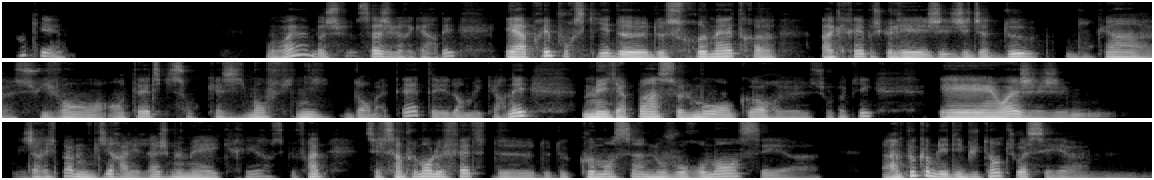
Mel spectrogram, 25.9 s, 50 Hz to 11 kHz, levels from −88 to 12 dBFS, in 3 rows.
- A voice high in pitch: No, low, 130 Hz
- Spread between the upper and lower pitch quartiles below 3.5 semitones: Yes, average, 3.1 semitones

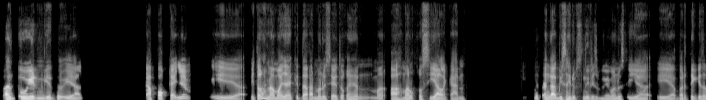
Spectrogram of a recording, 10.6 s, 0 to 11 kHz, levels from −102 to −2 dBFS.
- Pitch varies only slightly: No, average, 5.0 semitones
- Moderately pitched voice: No, low, 120 Hz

